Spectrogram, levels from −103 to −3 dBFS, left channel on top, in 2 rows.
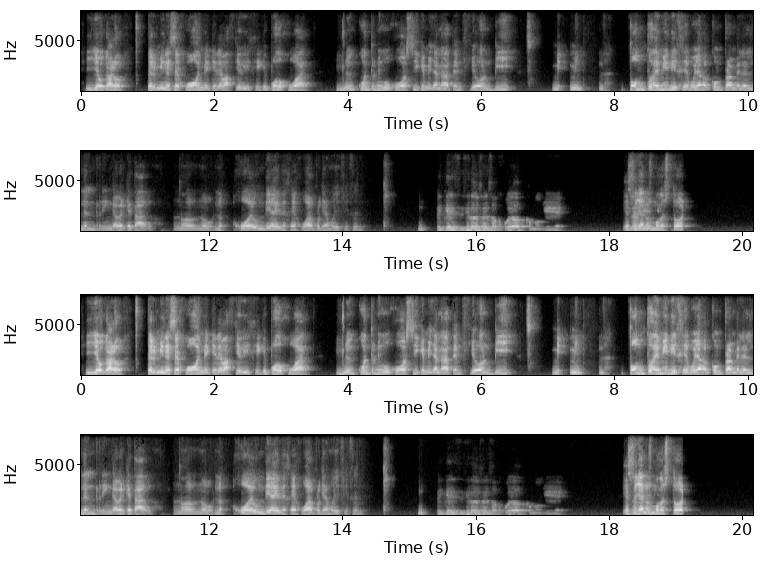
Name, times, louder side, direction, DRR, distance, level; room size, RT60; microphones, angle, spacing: voice 1, 0.1-0.7 1.0-3.4 3.8-6.8 7.1-7.9 8.2-11.2 11.5-14.3 15.1-15.2 18.2-19.1, right 5 dB, 50° right, 0.5 m, -26 dB
voice 2, 15.4-17.3 18.3-18.8, left 4 dB, 85° left, 0.6 m, -34 dB
7.3 x 5.7 x 6.4 m
head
